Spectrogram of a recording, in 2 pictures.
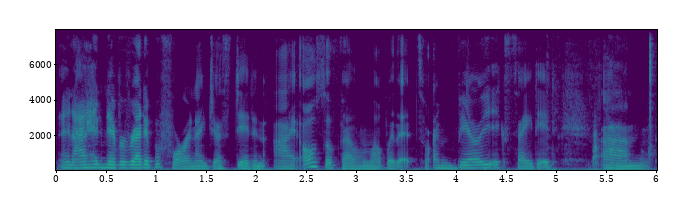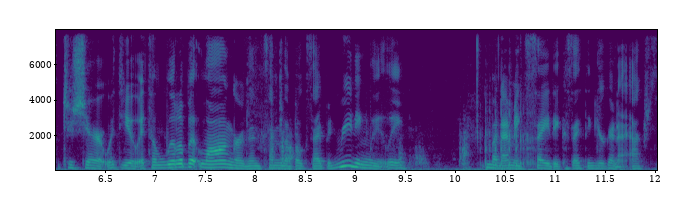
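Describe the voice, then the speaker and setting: A woman hosting a story time for young children, speaking expressively as she shares a picture book. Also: low-pitched.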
